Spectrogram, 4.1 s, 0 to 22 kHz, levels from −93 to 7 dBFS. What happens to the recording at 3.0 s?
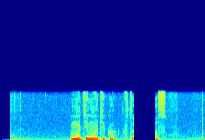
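At 3.0 s the speech has cut out to dead silence, with no room tone at all, part of an audio dropout to silence running from 2.66 to 3.10 s. About 0.44 s of speech is lost, most likely because the input briefly disconnected while zeros kept being written.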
